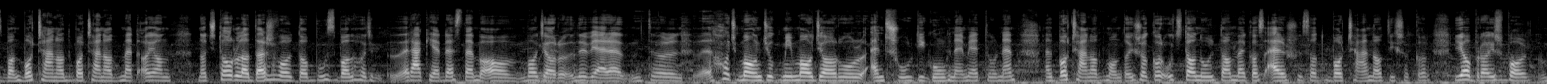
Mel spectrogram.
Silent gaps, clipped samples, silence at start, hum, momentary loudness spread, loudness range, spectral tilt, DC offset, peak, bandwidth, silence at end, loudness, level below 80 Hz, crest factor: none; under 0.1%; 0 s; none; 10 LU; 3 LU; -4 dB/octave; under 0.1%; -2 dBFS; 14.5 kHz; 0 s; -22 LUFS; -42 dBFS; 22 dB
